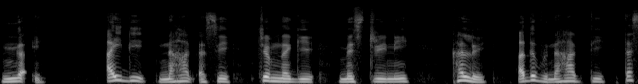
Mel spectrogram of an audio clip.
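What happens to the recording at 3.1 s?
At 3.1 s the speech continues cleanly, with no dropout, click, distortion or other fault at that point.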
